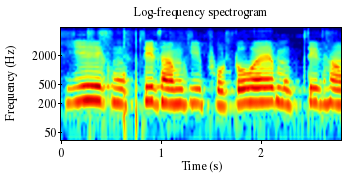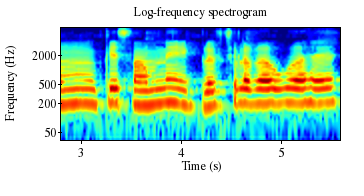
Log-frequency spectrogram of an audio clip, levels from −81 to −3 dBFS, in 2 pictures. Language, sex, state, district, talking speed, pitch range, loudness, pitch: Hindi, male, Madhya Pradesh, Bhopal, 170 wpm, 200-215 Hz, -16 LUFS, 205 Hz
